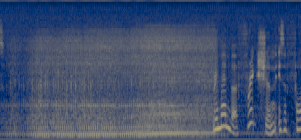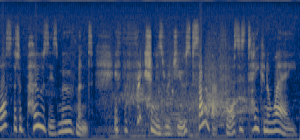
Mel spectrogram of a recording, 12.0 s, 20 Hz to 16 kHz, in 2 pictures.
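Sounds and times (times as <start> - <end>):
motorcycle engine running: 0.0 - 5.6.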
